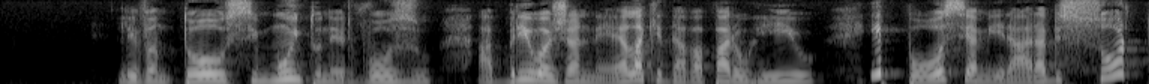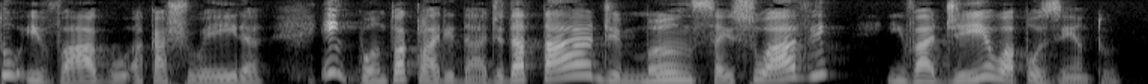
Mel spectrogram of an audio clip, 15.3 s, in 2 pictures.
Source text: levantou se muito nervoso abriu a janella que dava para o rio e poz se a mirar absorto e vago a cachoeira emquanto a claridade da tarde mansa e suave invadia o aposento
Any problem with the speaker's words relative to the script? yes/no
no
